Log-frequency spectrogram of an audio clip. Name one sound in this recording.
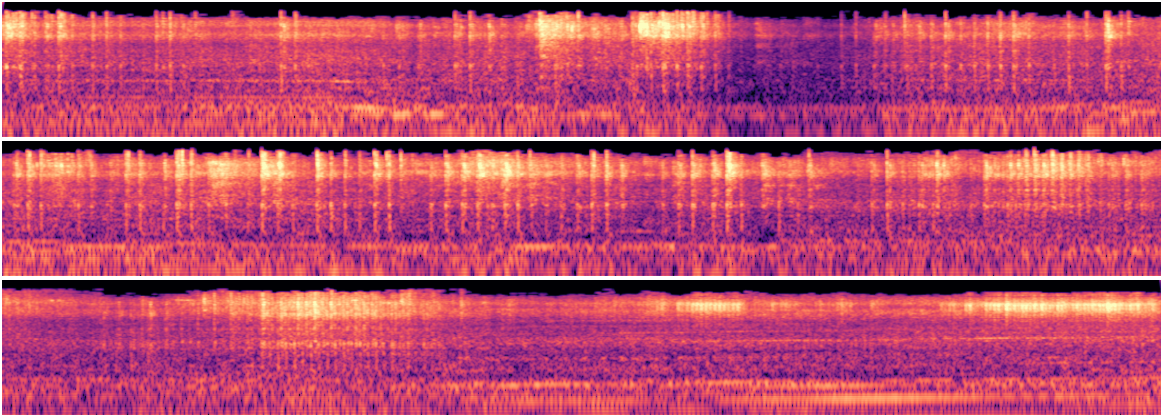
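The bus rattles and creaks as it drives along.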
